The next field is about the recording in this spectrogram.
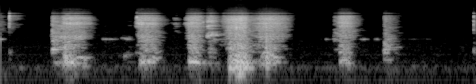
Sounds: Sniff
